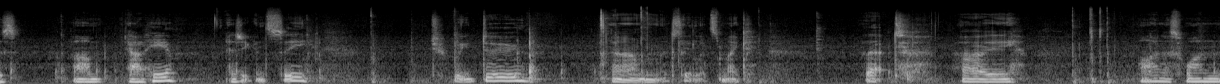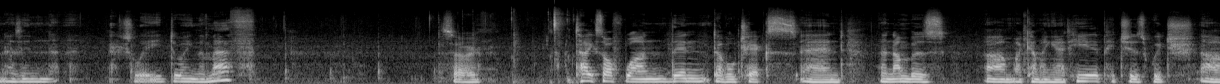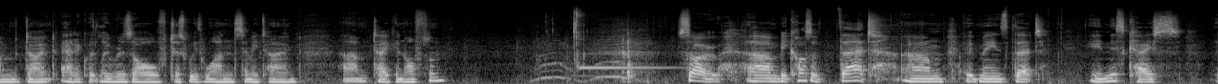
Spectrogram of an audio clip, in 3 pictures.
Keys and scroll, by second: 3.7 Left, 6.4 BackSpace, 17.3 Right.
